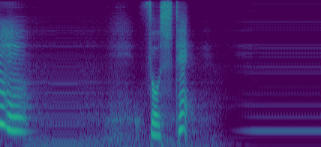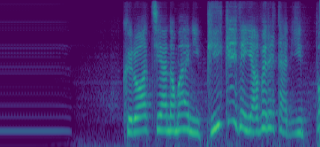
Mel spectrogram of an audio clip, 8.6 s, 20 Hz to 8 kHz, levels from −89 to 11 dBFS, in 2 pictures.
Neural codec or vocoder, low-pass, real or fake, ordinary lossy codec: codec, 16 kHz, about 1 kbps, DyCAST, with the encoder's durations; none; fake; none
